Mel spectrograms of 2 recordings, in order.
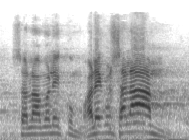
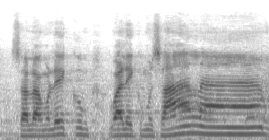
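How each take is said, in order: First: Loud, blunt greeting; mock stern woman on the phone; firm voice. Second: Imitating a sweet phone voice; mock sultry voice. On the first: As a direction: answer firmly, no softness. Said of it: "kasih tegas suaramu". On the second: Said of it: "jangan kau kasih syahdu suaramu".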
